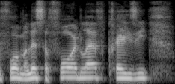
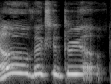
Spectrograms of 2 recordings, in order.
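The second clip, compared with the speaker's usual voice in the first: mocking the crowd; 10 semitones higher than usual. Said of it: "I'm seeing everybody say".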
